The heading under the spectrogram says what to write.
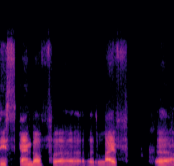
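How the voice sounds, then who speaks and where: This man's voice comes through with a dry, close sound and no echo. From Romania. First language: Romanian. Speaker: meeting participant. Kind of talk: group video call discussion. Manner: halting. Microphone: poor audio.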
